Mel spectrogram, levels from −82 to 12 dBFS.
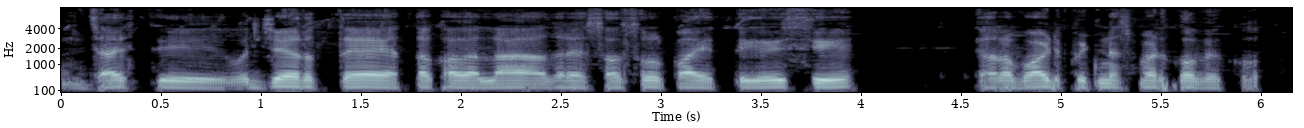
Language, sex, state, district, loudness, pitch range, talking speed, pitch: Kannada, male, Karnataka, Raichur, -19 LUFS, 85-95 Hz, 145 wpm, 90 Hz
